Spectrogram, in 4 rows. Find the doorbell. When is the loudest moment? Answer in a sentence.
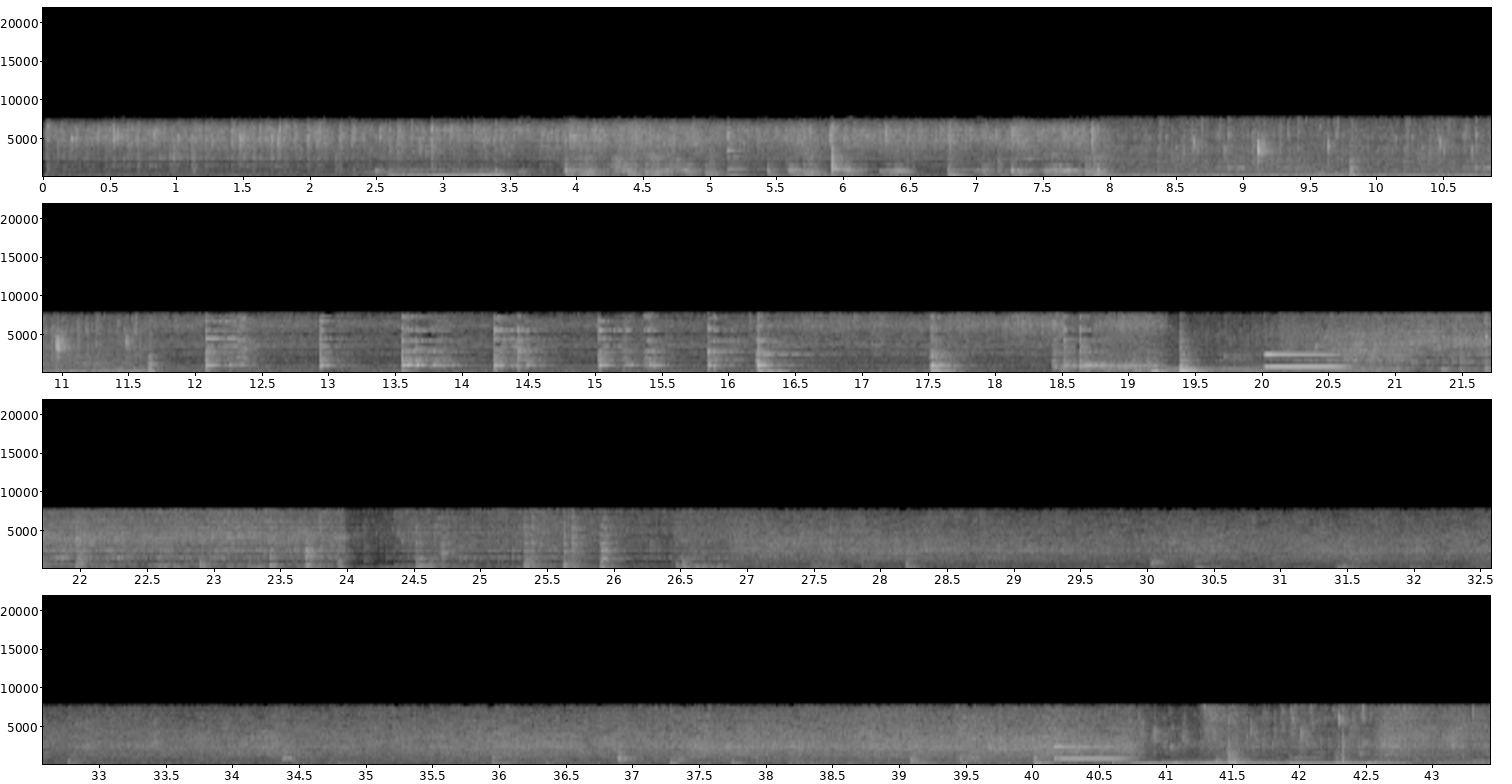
The volume of the doorbell peaks at 20 seconds.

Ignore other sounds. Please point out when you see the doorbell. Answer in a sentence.
You can hear the doorbell from 2.5 to 3.5 s, from 20.0 to 20.6 s and from 40.1 to 40.8 s.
